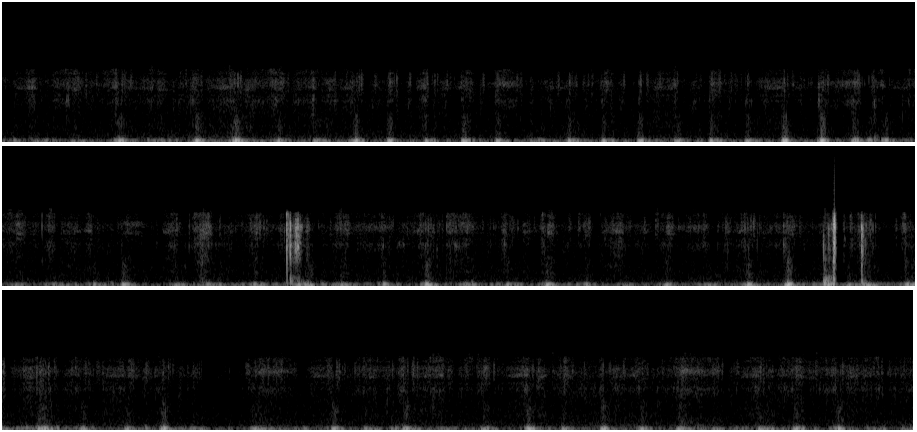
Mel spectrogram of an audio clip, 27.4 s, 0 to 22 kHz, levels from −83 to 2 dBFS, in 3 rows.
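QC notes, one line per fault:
No faults were heard anywhere in the clip. The sound needs no QC note.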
